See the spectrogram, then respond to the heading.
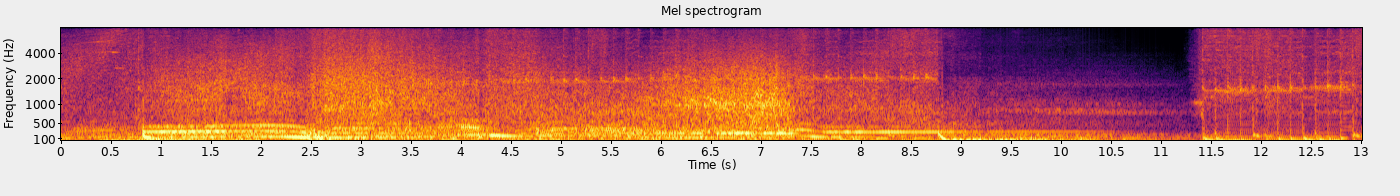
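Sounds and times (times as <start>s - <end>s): car engine running hard: 0.0s - 8.9s.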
